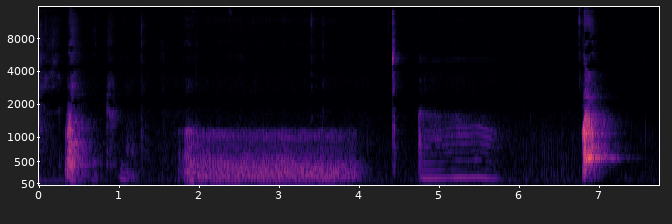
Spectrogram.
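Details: A Shih Tzu protecting the house gives sharp barks between long, rumbling growls and a moaning whine, aimed at a squirrel.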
